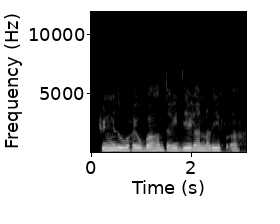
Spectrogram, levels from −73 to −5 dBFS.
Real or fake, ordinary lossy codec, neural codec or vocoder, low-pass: fake; Opus, 64 kbps; codec, 16 kHz, 4 kbps, X-Codec, WavLM features, trained on Multilingual LibriSpeech; 7.2 kHz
